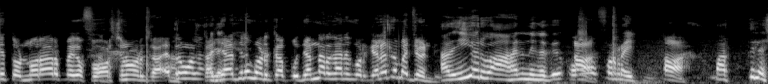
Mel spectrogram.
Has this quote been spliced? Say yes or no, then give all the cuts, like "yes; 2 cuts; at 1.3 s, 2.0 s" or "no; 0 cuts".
yes; 1 cut; at 2.0 s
